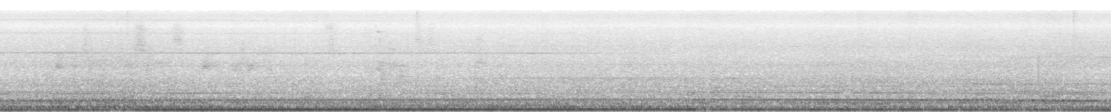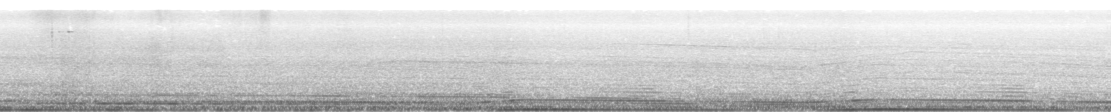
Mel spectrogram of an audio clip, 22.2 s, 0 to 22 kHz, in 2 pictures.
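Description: LiAZ-5292 city bus running, heard from inside the passenger cabin: a steady low engine and drivetrain rumble with road noise. The engine note slides slowly lower, then rises sharply twice near the end as the bus pulls harder.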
